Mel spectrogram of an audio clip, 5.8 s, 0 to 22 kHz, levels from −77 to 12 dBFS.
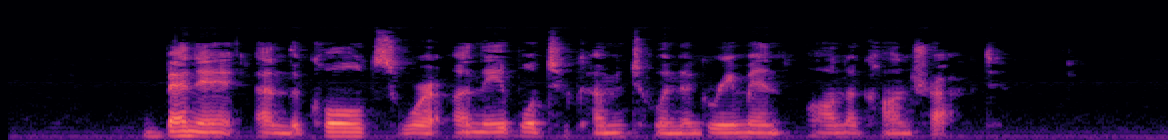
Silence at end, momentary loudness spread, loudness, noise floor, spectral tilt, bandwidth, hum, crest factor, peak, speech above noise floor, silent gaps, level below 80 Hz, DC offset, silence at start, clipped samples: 0.85 s; 12 LU; -19 LUFS; -51 dBFS; -4.5 dB/octave; 10 kHz; 60 Hz at -40 dBFS; 20 dB; 0 dBFS; 32 dB; none; -52 dBFS; under 0.1%; 0.7 s; under 0.1%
